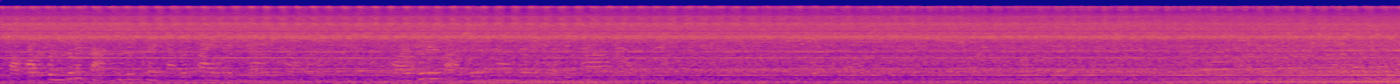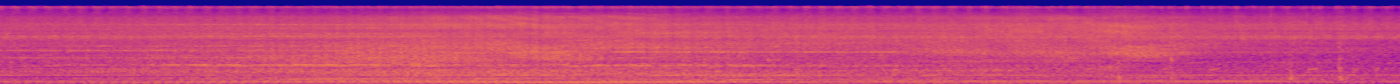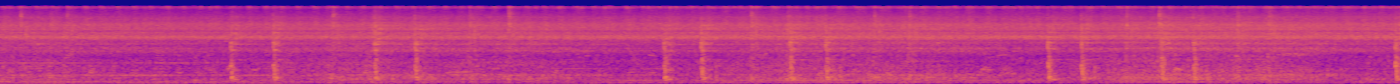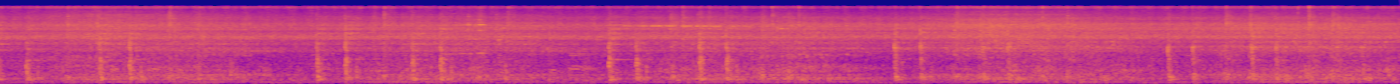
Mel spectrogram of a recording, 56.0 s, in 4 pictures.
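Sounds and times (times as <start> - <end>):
locomotive engine drone: 0.0 - 56.0
wheels clacking over rail joints: 13.6 - 41.0, 41.7 - 56.0.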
